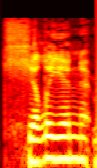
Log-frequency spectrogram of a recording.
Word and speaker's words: Cillian: And his the Best Actor went to Cillian Murphy, I believe that's the Irish pronunciation, mm-hmm.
